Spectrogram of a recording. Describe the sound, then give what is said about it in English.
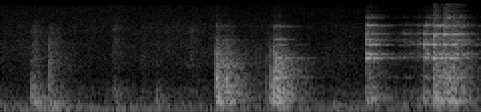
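A plate clatters as it is pulled from a stack, then a few sharp ceramic clinks and knocks follow as it is set down, bright ringing edges on the last two hits. “Well, I'll get you a plate. Here you are.”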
